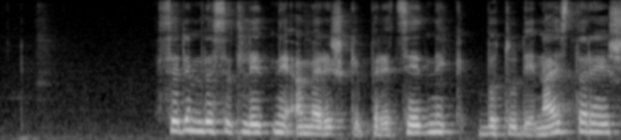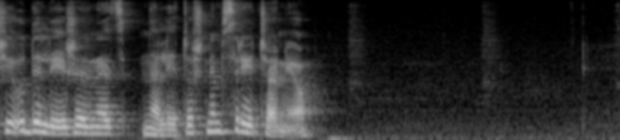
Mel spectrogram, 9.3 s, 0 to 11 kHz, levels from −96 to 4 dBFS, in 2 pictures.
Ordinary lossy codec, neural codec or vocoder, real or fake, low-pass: none; none; real; none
